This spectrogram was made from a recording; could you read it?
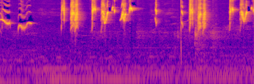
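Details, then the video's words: Long-tailed shrike (cendet pentet) in gacor song: it opens with wavering whistled slurs, then bursts of loud harsh chatter, separated by short pauses, over a faint low hum. "Suara Cendet Pentet Gacor DOR"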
